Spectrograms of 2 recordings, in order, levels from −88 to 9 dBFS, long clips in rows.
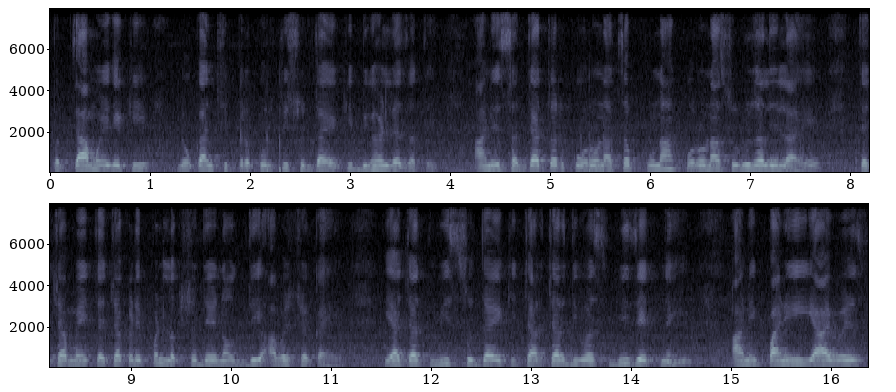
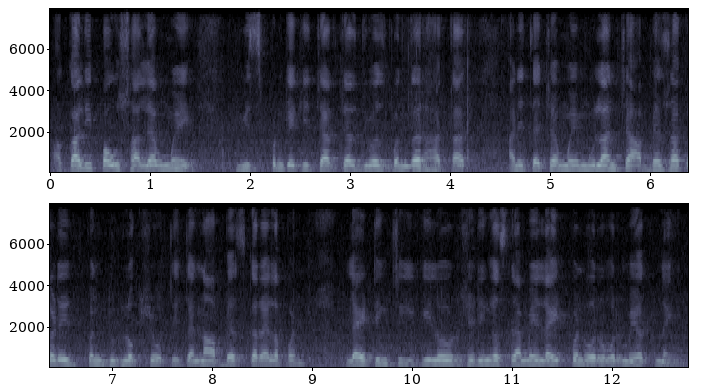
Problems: constant background noise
